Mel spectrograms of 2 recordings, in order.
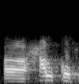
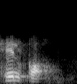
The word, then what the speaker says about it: halqa: Maybe you are supposed to pronounce halqa, for instance. You say what? Hilqa. And this is where you will be pronouncing it because you are reading from what? From the book, and it's not vowelized. So you may be pronouncing it that way.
